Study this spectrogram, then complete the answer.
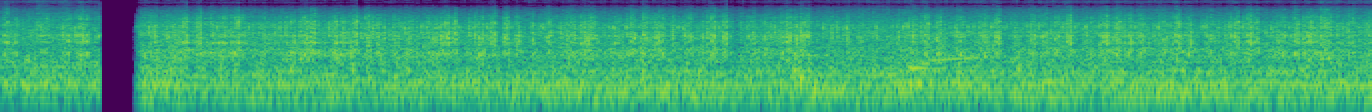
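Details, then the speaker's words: Kia Sedona at rough idle and when revved; harsh, busy rattle that persists with the belt tensioner held, cam phaser completely failed, causing one bank to misfire badly. "I can't stop it from making a noise but I can change the noise we'll bring her up vital and see if it gets a little better or not and it's not happy no matter what we do so the cam phaser got to be all all the way all the way gone"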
